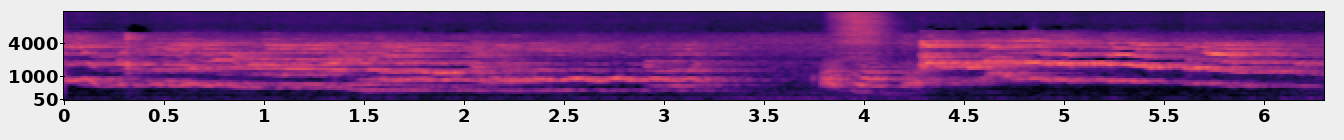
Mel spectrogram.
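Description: An Italian Greyhound howls in long, wavering, sustained tones that bend up and down in pitch.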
